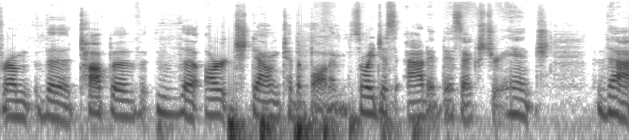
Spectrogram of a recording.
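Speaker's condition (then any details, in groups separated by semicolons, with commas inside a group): No condition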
